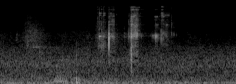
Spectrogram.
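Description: A few quick, light clinks close together about a second in, over a steady low background rumble.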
